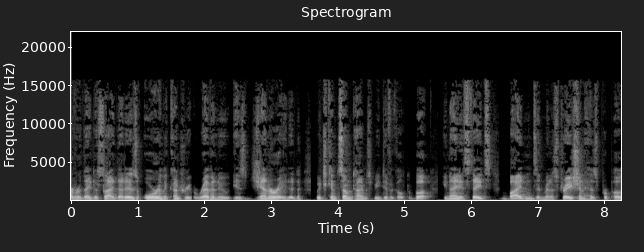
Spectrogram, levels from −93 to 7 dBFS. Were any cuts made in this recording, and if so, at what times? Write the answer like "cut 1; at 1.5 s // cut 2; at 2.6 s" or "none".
cut 1; at 1.8 s // cut 2; at 3.6 s // cut 3; at 5.5 s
